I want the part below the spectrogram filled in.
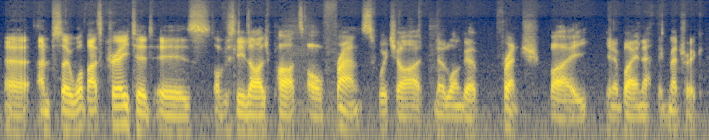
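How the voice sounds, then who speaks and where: Podcast guest: low-pitched man with a bright, forward tone, halting delivery full of "um" and "you know". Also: fairly even intonation. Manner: hesitant, many fillers and restarts. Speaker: guest commentator. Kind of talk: casual podcast discussion.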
